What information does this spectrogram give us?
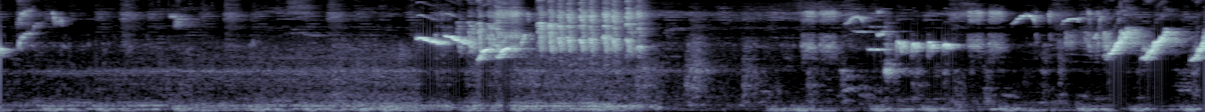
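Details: Male orange-headed thrush singing loud and rough with limited variety: quiet opening notes, then a harsh rattling burst with whistles, a pause, and scattered quick whistled notes rising and falling.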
